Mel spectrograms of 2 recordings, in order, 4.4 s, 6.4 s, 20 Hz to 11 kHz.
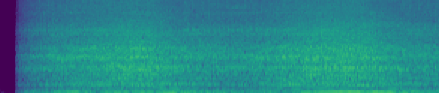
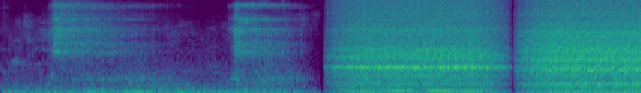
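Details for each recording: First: Honda 2.4 four-cylinder (2013–2017 Accord/CR-V class) after replacing the tensioner pulley and serpentine belt: clean rev that rises and settles smoothly with no whine, chirp or rattle from the belt drive; healthy. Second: Honda 2.4 four-cylinder (2013–2017 Accord/CR-V type) engine running, aftermarket belt tensioner pulley used about a year: steady whirring whine at constant pitch over the engine; worn tensioner pulley bearing, replaced with OEM tensioner.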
